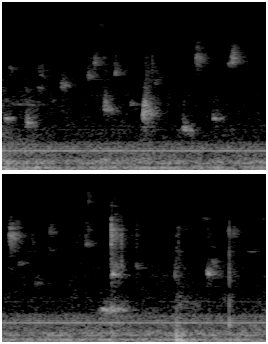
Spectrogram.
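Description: Faint handling sounds of a plastic airsoft pistol slide and a cutter: scattered small clicks and two soft knocks, one right at the start and one about four seconds in, over a faint steady hum.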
